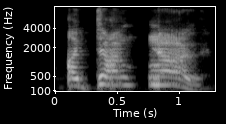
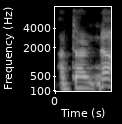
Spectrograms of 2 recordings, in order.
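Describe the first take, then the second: First: Slow, higher, each word separated; exasperated child. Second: Said in the usual way. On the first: Retold or imitated. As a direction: imitate a boy fed up with being pressed. Boy's exasperated final repeat.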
